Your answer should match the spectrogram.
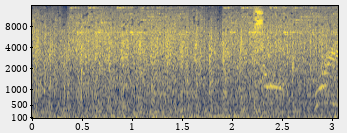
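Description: A Capillary Tower slams down in a Dawn of War 2 battle with a dense, continuous rumble of explosions and mechanical battle noise, loud and sustained.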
